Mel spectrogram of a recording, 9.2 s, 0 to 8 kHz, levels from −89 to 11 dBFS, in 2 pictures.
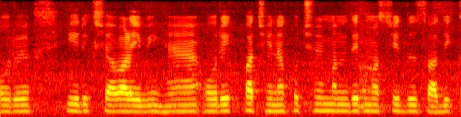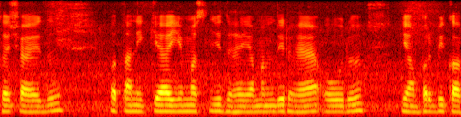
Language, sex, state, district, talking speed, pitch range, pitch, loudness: Hindi, female, Haryana, Jhajjar, 190 wpm, 150-165 Hz, 155 Hz, -19 LUFS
